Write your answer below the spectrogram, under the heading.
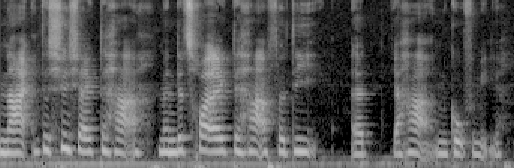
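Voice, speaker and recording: A woman speaks at a moderate pace with a fairly high pitch. Her voice is somewhat breathy and her intonation monotone and flat. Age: 20s. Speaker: podcast guest with bipolar disorder. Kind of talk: casual chat. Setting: at guest's home, sewing machine in background.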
